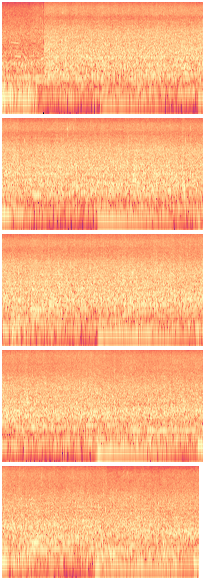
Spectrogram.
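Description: A river rushing over a small cascade: a steady hiss of flowing water that fills out about a second in. Soft background music plays under it, with low bass notes changing about every two seconds.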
